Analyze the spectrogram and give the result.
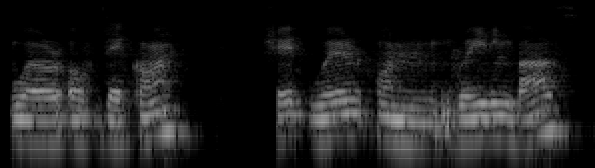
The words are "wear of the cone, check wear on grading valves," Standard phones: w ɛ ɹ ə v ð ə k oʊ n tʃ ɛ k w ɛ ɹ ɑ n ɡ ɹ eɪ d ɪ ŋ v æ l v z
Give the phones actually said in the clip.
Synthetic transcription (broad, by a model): w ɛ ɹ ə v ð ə k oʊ n ʃ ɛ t w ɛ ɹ ɑ n ɡ ɹ eɪ d ɪ ŋ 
